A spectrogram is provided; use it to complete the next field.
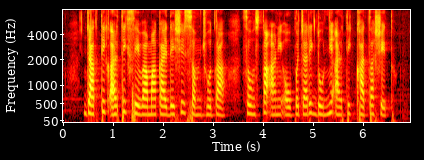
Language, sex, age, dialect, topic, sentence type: Marathi, female, 31-35, Northern Konkan, banking, statement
